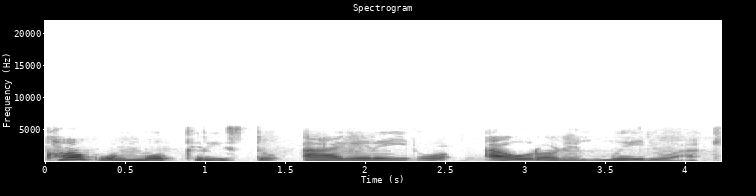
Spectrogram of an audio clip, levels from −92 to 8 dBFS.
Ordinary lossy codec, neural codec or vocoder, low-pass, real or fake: none; none; 5.4 kHz; real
